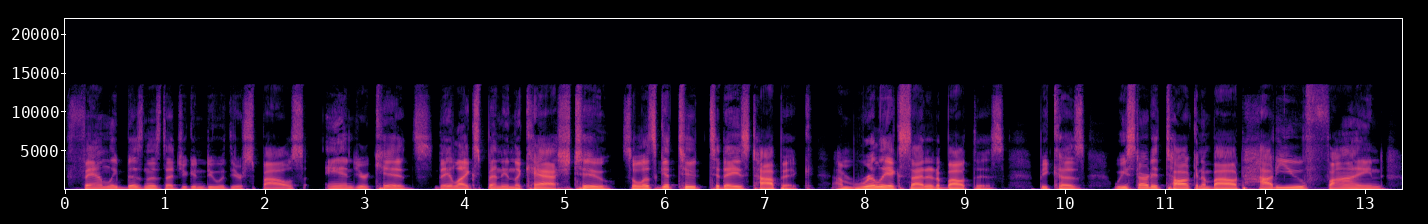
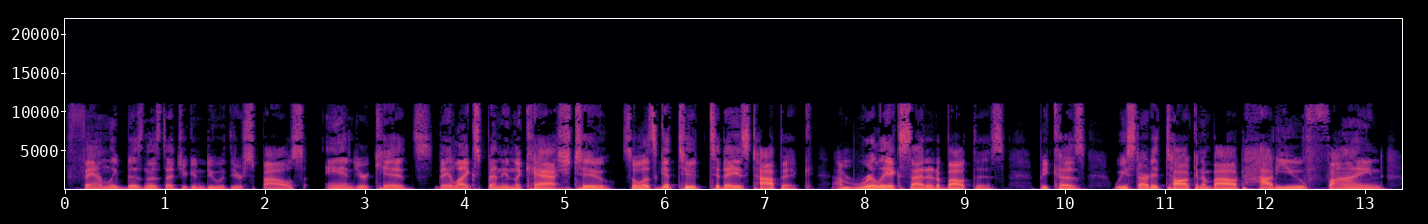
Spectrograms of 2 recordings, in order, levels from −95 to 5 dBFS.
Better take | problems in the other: first | garbled, watery; slightly; nothing above 11 kHz

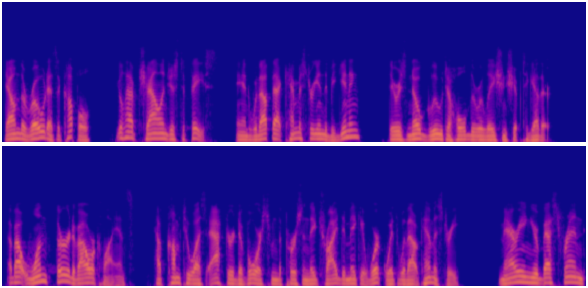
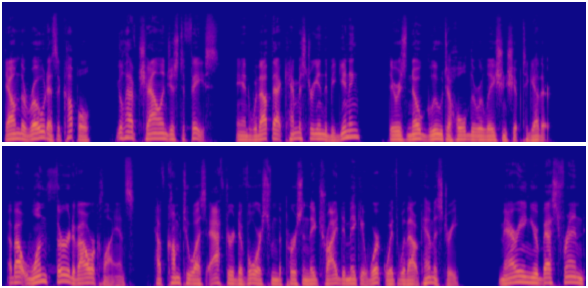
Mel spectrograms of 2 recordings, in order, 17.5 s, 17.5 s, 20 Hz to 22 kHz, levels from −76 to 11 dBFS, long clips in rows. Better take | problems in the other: second | muffled; very; fading above 2.5 kHz

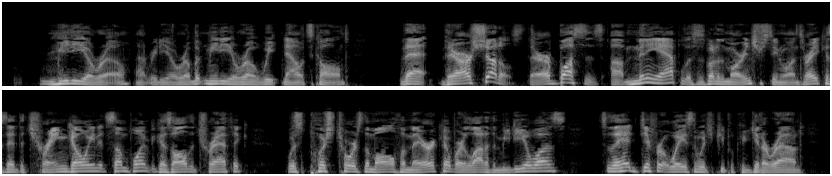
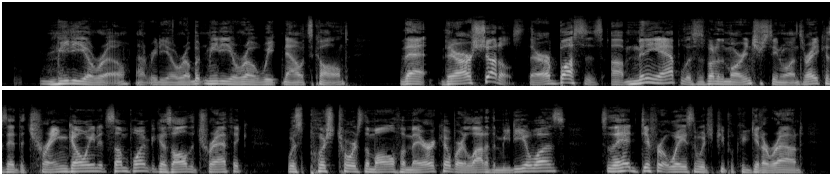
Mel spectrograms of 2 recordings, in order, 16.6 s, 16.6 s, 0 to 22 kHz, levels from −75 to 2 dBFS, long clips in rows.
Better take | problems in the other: second | garbled, watery; badly; nothing above 7.5 kHz; slightly in the second

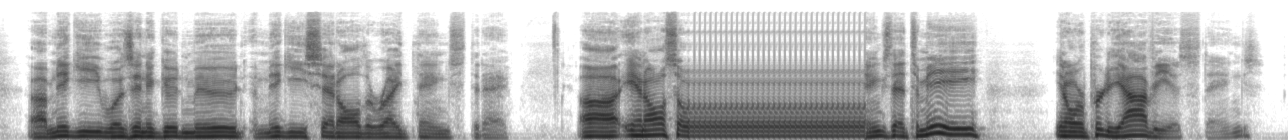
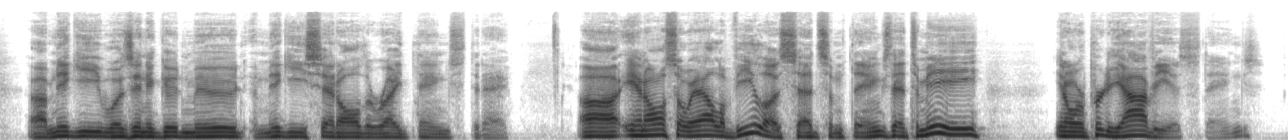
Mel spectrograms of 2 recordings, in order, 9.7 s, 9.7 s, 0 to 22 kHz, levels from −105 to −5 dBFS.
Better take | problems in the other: second | audio freezing; at 5 s for 1.5 s

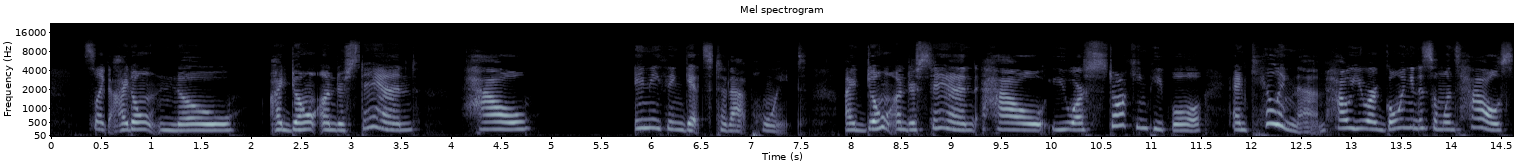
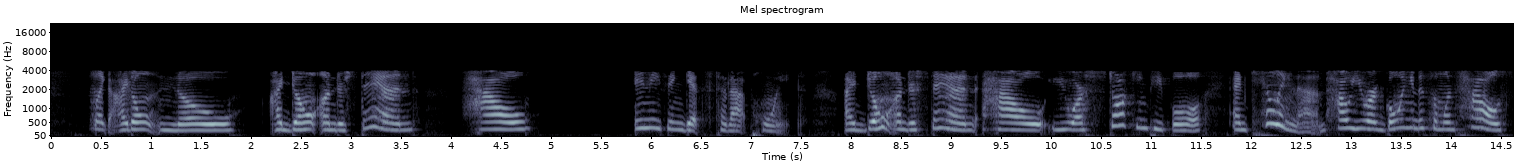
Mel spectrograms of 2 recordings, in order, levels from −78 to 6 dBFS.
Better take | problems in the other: first | garbled, watery; badly; nothing above 4 kHz; slightly in the first

